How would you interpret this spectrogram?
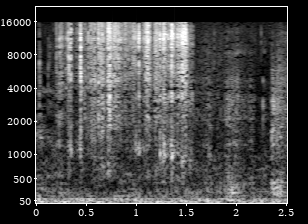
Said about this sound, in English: So Max is going for the munch. Sounded very crunchy.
